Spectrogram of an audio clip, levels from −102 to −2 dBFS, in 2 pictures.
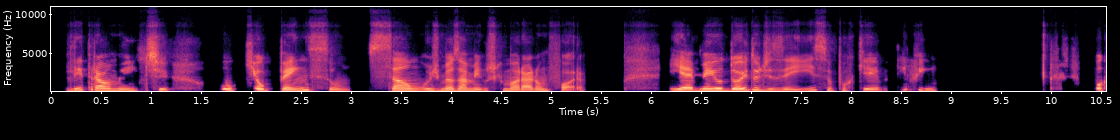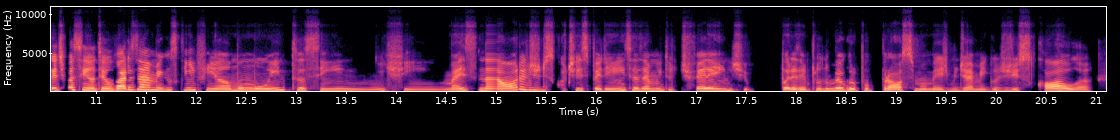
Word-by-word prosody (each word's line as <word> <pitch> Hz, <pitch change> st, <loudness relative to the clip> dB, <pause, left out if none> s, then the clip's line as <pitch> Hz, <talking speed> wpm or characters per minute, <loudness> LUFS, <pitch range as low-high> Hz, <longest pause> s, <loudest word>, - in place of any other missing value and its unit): literalmente 215 Hz, -4 st, 0 dB, 0.5 s
o 210 Hz, 0 st, +2 dB
que -, -, +1 dB
eu 205 Hz, -, +5 dB
penso 200 Hz, -, 0 dB, 0.2 s
são 210 Hz, -2 st, +1 dB
os 215 Hz, 0 st, -3 dB
meus 205 Hz, 0 st, +1 dB
amigos 200 Hz, -1 st, -1 dB
que 210 Hz, -, -10 dB
moraram 185 Hz, +1 st, +1 dB
fora, -, -, -6 dB, 0.9 s
e 190 Hz, -1 st, +3 dB
é 185 Hz, -1 st, +8 dB
meio 215 Hz, +4 st, +5 dB
doido 225 Hz, +7 st, +4 dB
dizer 190 Hz, -5 st, -5 dB
isso, 225 Hz, -, -7 dB
porque, 200 Hz, -4 st, -5 dB, 0.2 s
enfim 250 Hz, -, -9 dB, 1.6 s
porque 475 Hz, -, +5 dB
tipo, 280 Hz, +4 st, -1 dB
assim, 295 Hz, -2 st, +2 dB
eu 240 Hz, -, +5 dB
tenho 240 Hz, 0 st, +2 dB
vários 255 Hz, +5 st, +7 dB
amigos 270 Hz, -5 st, +3 dB
que 270 Hz, -, -9 dB
enfim, 250 Hz, -6 st, -3 dB
amo 200 Hz, +5 st, +1 dB
muito, 245 Hz, +3 st, -1 dB
assim, 210 Hz, -7 st, -6 dB
enfim, 170 Hz, -5 st, -10 dB
mas 220 Hz, +6 st, -2 dB
na 235 Hz, -1 st, +3 dB
hora 295 Hz, +6 st, +3 dB
de 280 Hz, -3 st, -3 dB
discutir 235 Hz, 0 st, -6 dB
experiências 230 Hz, +3 st, -2 dB
é 225 Hz, -, +3 dB
muito 230 Hz, +3 st, -6 dB
diferente, 230 Hz, -5 st, 0 dB, 0.3 s
por 180 Hz, -1 st, +3 dB
exemplo, 190 Hz, +1 st, -1 dB
no 205 Hz, -, -3 dB
meu 260 Hz, +3 st, +3 dB
grupo 210 Hz, -1 st, 0 dB
próximo 200 Hz, -2 st, +1 dB
mesmo, 185 Hz, +1 st, -6 dB
de 185 Hz, 0 st, -4 dB
amigos 170 Hz, -1 st, -6 dB
de 175 Hz, +1 st, -6 dB
escola, 215 Hz, -3 st, +2 dB
215 Hz, 150 wpm, -24 LUFS, 190-240 Hz, 1.6 s, é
